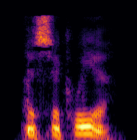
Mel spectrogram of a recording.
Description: Acequia \A*ce"qui*a\ ([aum]*s[=a]"k[-e]*[.a]; Sp.
[aum]*th[=a]"k[-e]*[aum]), n. [Sp.]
